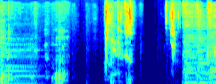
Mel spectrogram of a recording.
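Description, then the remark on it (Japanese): Crunchy chewing of nuts by a person eating them during a live stream, with a few loud crackling bursts of munching separated by brief silent pauses, and no talking. “ナッツをボリボリ食べながらですね、配信をしておりますので”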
